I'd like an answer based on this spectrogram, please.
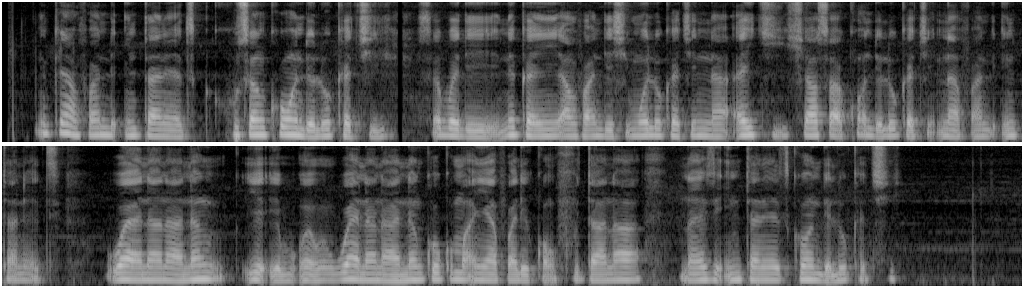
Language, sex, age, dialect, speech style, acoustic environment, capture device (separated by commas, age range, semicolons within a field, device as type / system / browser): Hausa, male, 25-34, Nigeria - Kano, happy, traffic, mobile / Linux / Chrome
